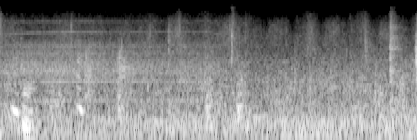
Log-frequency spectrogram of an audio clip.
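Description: Footsteps walk away on a hard floor.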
